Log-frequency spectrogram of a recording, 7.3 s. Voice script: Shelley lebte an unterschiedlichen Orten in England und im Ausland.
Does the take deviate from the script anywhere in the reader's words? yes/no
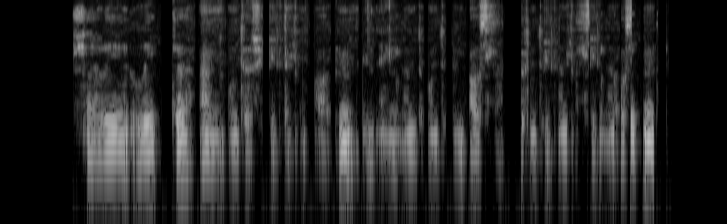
yes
